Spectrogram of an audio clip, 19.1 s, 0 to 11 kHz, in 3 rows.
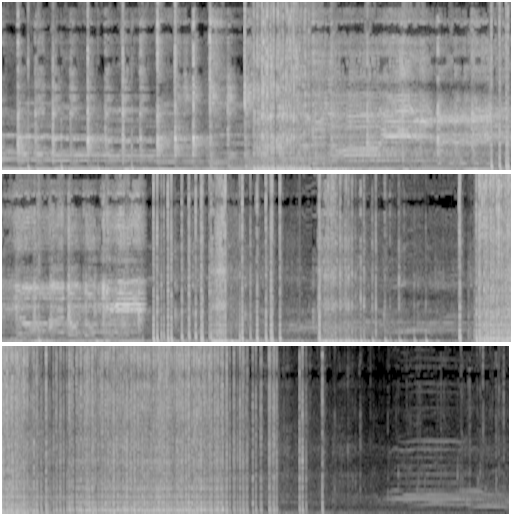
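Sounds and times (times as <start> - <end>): fireworks exploding: 3.0 - 17.5.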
